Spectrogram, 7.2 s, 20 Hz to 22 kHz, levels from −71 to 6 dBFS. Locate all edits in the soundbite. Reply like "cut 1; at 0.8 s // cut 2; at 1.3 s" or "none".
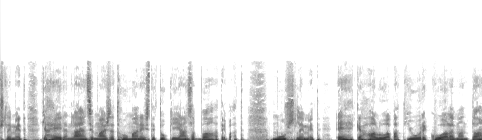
none

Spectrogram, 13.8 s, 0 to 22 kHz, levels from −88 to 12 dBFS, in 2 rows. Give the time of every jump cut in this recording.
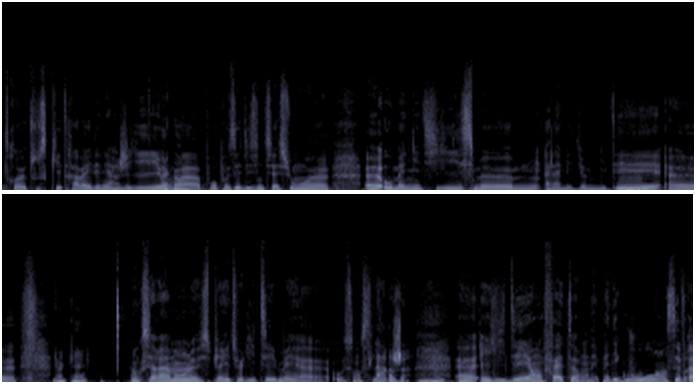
cut 1; at 7.4 s

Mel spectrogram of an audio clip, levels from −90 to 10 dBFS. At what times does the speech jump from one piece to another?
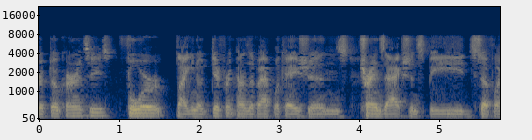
cut 1; at 1.0 s // cut 2; at 4.0 s

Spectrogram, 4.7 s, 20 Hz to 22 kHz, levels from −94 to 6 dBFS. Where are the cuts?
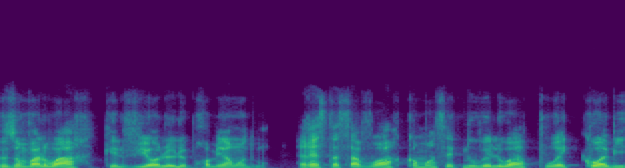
cut 1; at 2.1 s

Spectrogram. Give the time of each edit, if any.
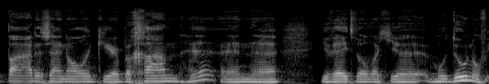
none

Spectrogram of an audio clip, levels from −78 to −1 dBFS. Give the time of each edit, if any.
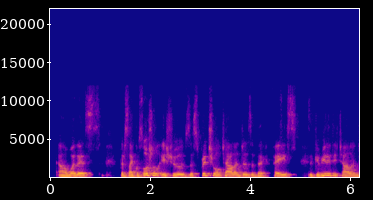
cut 1; at 5.2 s

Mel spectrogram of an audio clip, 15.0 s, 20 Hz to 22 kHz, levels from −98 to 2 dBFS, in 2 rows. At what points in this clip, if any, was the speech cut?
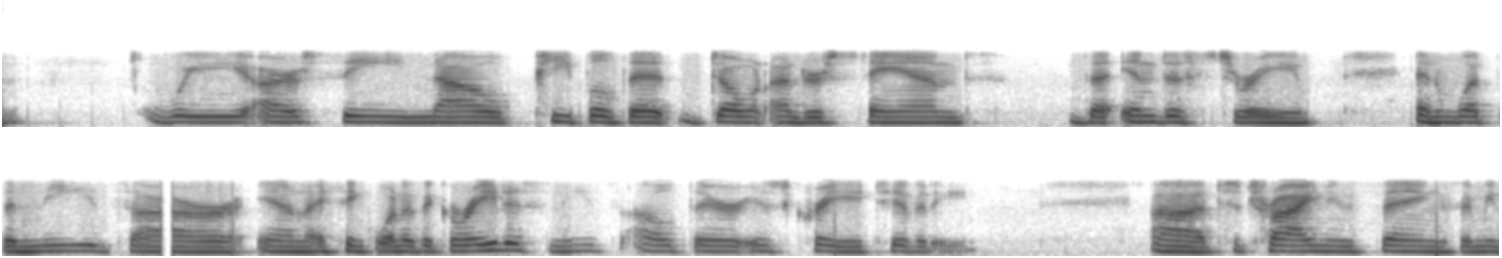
none

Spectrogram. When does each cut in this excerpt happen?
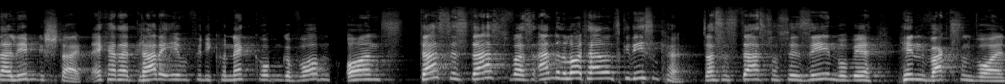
cut 1; at 3.3 s

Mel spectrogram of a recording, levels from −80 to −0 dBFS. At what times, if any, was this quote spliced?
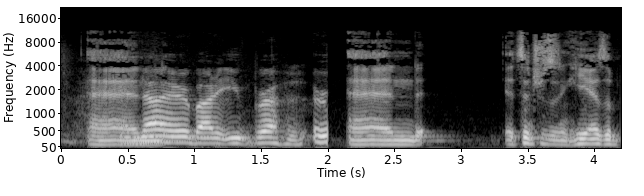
cut 1; at 2.0 s

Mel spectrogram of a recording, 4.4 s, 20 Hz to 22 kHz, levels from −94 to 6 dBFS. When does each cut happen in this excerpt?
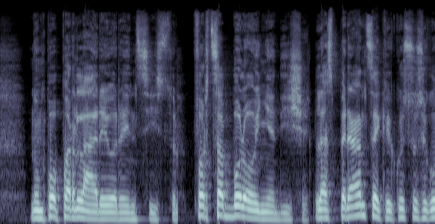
cut 1; at 1.8 s // cut 2; at 3.1 s

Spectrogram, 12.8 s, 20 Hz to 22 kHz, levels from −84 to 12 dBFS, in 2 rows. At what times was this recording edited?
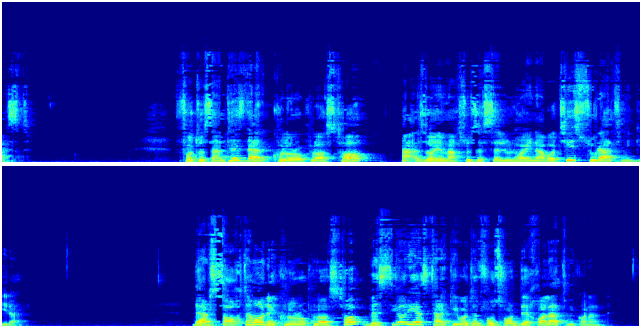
none

